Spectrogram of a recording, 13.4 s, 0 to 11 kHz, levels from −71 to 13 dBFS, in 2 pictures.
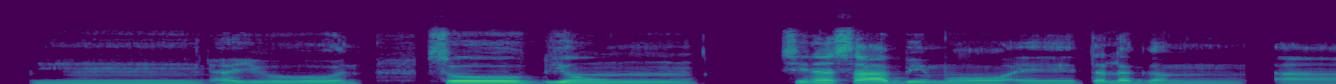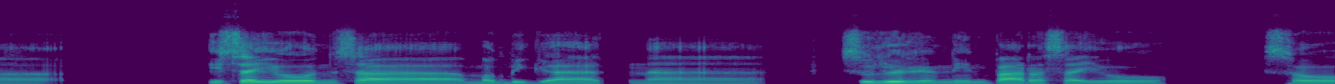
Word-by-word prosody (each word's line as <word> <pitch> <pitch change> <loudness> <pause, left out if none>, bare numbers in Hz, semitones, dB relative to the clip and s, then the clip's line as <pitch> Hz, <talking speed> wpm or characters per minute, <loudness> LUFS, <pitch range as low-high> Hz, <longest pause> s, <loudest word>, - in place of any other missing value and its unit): Hmm 125 0 -8
ayun. 95 +1 -3 0.3
So, - - +1 0.4
'yung 160 +1 +2 0.9
sinasabi 135 -1 +4
mo, 110 -5 -3
eh, 100 0 -6
talagang, 105 -2 -4 0.2
ah, 85 -2 -8 0.8
isa 135 +2 +4
'yun 125 -2 +4
sa 110 0 0 0.5
mabigat 95 -2 -2 0.2
na 85 0 -6 0.9
suliranin 120 -2 +1
para 95 -1 +3
sa'yo. 85 0 -3 0.5
So, - - -3
105 Hz, 80 wpm, -23 LUFS, 95-125 Hz, 0.9 s, sinasabi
